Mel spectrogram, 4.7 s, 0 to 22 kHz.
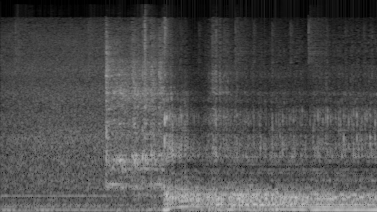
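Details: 2019 Dodge Challenger V8 just after Corsa axle-back exhaust install: cranks and fires at about two seconds, then deep even rumble with no knocks or misses; normal healthy start and rev.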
